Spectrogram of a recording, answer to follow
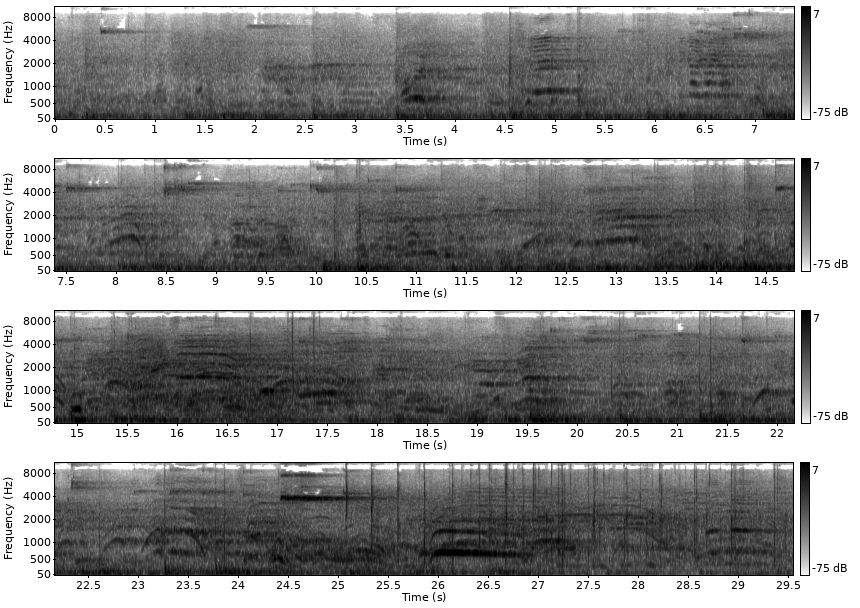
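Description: Basketball game on a hardwood gym floor: the ball bouncing as it is dribbled, mixed with players' and spectators' voices calling out. It grows louder about halfway through as play runs up the court.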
